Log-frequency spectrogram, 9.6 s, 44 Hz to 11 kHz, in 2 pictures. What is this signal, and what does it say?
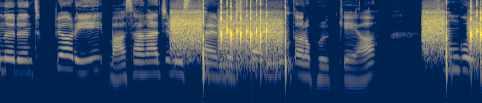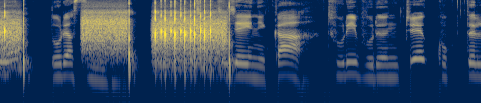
Pulse dialling, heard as a rotary dial, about 10 pulses a second, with speech in Korean. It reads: 5 2 6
